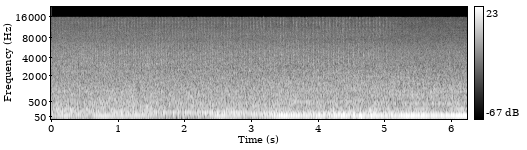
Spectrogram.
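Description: Steady low drone of a turbocharged four-cylinder car engine idling, under a constant rush of air from shop cooling fans.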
